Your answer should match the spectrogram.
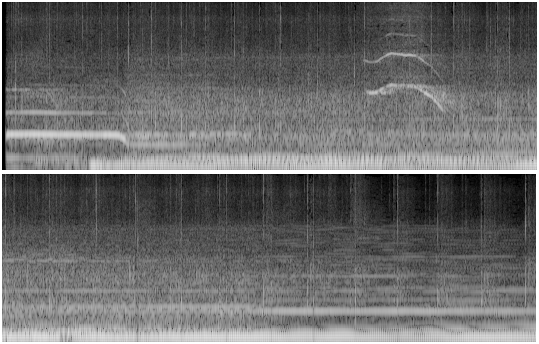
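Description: Held electric guitar and bass notes droning from the band's stage amplifiers: a steady low drone, with a higher note that drops in pitch about a second in. Crowd cheering runs under it, and someone in the audience gives a rising-then-falling whistle about four seconds in.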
